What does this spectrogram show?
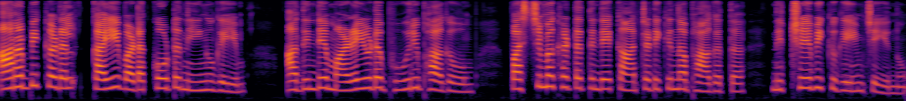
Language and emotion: Malayalam, neutral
